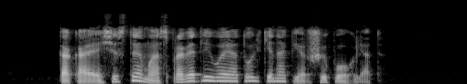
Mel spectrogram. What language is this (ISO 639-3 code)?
bel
